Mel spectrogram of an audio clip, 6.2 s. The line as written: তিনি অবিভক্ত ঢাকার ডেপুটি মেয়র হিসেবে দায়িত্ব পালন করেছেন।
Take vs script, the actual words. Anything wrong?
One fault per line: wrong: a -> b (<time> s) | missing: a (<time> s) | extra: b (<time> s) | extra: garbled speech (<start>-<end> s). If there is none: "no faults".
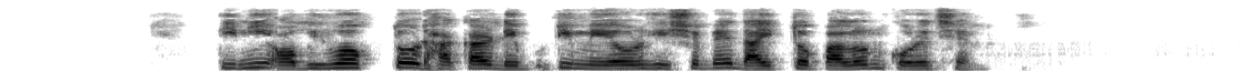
no faults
